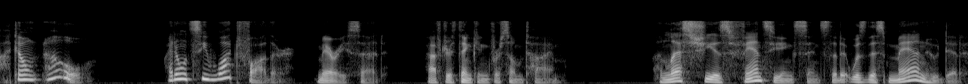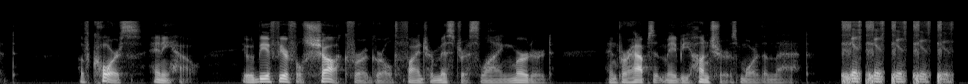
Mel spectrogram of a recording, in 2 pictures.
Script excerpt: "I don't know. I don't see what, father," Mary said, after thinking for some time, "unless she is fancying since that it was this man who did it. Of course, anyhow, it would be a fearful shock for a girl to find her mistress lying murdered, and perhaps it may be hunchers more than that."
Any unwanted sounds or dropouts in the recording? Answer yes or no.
yes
